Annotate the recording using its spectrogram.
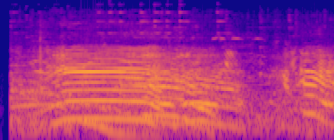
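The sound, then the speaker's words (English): A cow, one of several hundred cattle with pastoralists camped overnight at Kuburmandi Sin along the road on the eastern side of the Nile River in South Sudan, lets out a long, loud, drawn-out moo lasting nearly three seconds, followed by a shorter bellow near the end. “Pastoralists and their several hundred cattle settled into camp overnight at Kuburmandi Sin along the road on the eastern side of the Nile River.”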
